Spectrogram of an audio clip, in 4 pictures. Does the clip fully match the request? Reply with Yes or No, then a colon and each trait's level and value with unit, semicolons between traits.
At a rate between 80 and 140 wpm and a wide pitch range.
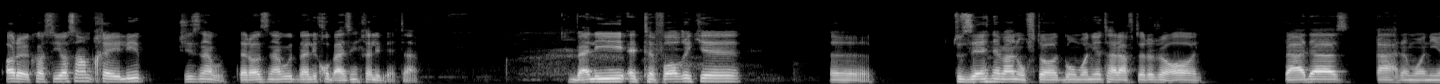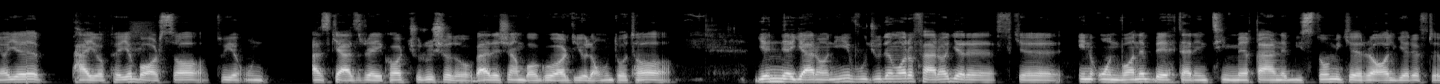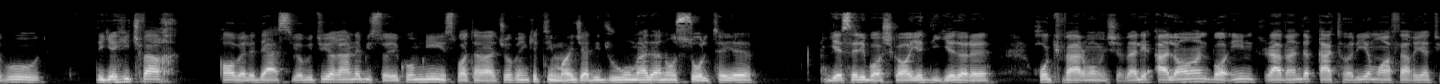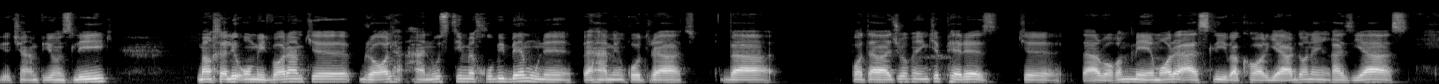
No: average, 135 wpm; average, 2.7 semitones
